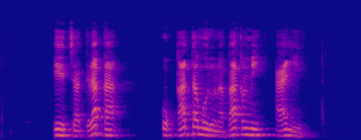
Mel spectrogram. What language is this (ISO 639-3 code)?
qwa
